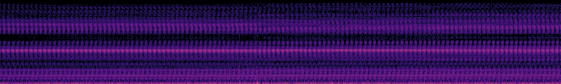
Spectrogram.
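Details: Lucid electric car: steady high-pitched electrical buzz with a faint hum underneath, constant throughout. It persisted after switching profiles and a first reset, and later stopped after a logo reset; source unidentified.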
